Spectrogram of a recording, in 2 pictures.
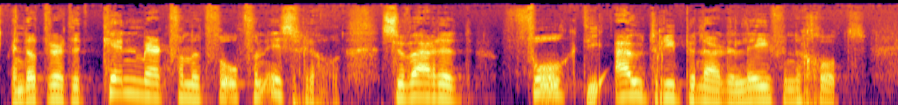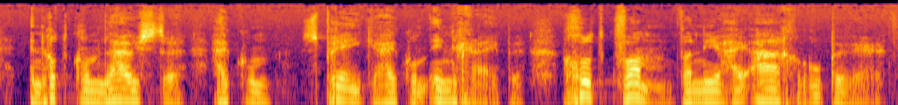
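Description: Male preacher, husky gravelly voice, earnest repeated appeals, sermon delivery. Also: moderate pace, a little mellow. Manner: earnest exhortation, repeats and rises in pitch to urge listeners.

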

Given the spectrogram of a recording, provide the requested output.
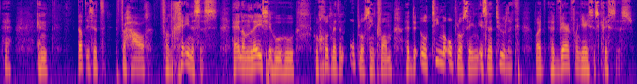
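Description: A man from the Netherlands preaching a sermon with passion, swinging from low, grave lines to high, fervent ones, often repeating words as he builds. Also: measured pace. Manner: repeats words and restarts phrases. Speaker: pastor.

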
